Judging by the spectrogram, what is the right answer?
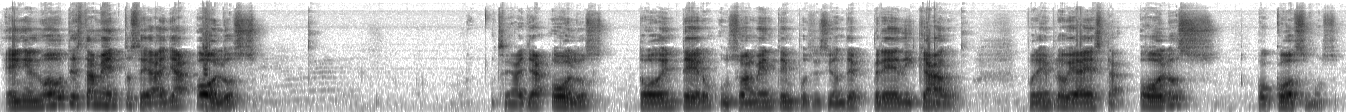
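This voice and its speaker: A man's voice: medium pitch, fairly bright tone. Patient man teaching grammar in a roomy space. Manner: patient, explains step by step with frequent "verdad?" and "eh". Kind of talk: recorded grammar lesson.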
